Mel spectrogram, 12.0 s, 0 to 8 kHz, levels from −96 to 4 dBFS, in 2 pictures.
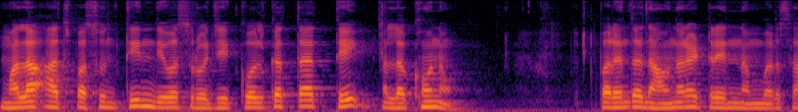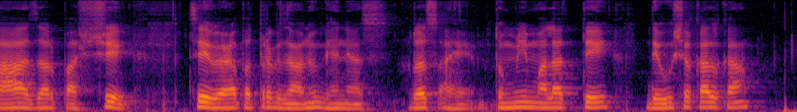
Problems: constant background noise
